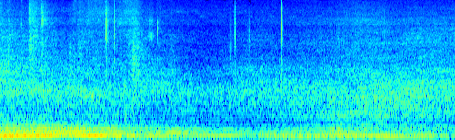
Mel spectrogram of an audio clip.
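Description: A motor vehicle's engine running outside, a steady low hum that is loudest in the first second, drops a little, and is fading away at the end.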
